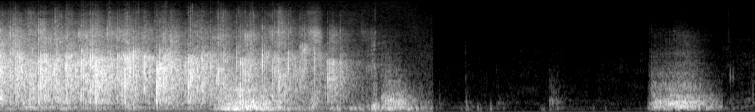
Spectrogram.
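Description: An audience breaks into loud, dense applause for the actors that rolls on for about four seconds before dying away, followed by near silence and a short burst of sound near the end.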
